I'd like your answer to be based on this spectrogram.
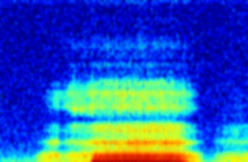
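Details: ASMR snoring recording: a single loud, fluttering snore on the in-breath, about one second long, with quiet breathing before and after.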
